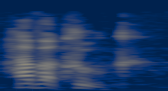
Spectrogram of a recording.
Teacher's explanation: Because in Hebrew, it's this CH sound that's kind of a guttural sound that we don't really make in English. So we English speakers would say it wrong anyway.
